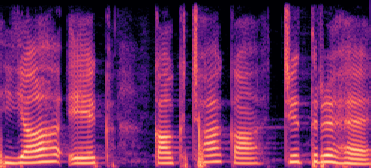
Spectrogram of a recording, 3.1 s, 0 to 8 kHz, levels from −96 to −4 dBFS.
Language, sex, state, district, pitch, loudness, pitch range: Hindi, female, Jharkhand, Palamu, 260 Hz, -16 LUFS, 245-305 Hz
